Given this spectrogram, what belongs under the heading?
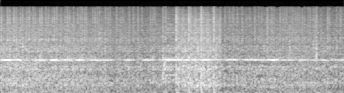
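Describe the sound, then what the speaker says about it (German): Sustained gunfire from an enemy in the sci-fi survival game Empyrion: Galactic Survival, a dense, steady rattle of rapid shots running throughout with a constant electronic tone beneath. "Ey, der hat auf mich geschossen."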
